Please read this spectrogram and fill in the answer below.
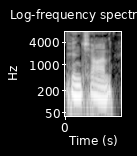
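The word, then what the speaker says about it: Pynchon: It's first of all, it's pronounced Pinchon.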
